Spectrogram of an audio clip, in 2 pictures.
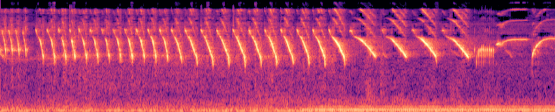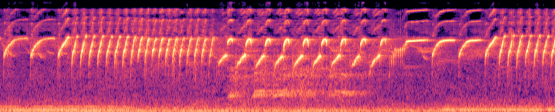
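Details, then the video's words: Canary singing: rapid series of high, steeply falling whistled notes, then a fast rattling trill and varied slurred phrases, with a faint low steady hum underneath. "Your Canary Calls And Tempts All The Canaries to Sing"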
